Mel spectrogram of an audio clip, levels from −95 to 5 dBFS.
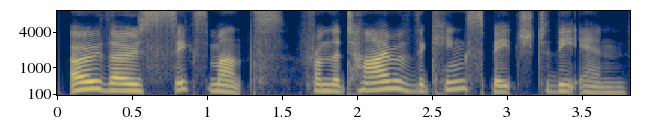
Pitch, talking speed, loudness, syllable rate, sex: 185 Hz, 220 wpm, -20 LUFS, 4.1 syllables/s, female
